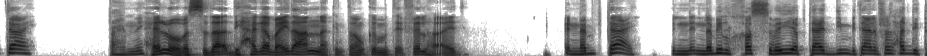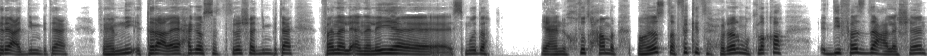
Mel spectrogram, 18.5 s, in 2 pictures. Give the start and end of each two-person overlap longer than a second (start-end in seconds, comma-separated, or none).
none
